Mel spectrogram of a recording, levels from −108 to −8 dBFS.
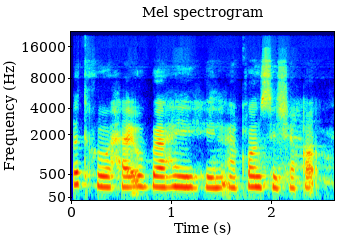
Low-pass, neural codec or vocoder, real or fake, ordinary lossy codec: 19.8 kHz; vocoder, 44.1 kHz, 128 mel bands every 256 samples, BigVGAN v2; fake; Opus, 32 kbps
